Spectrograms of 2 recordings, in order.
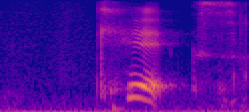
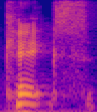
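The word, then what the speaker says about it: Kickz: Kix. That's it. Kix. Yeah. How do you spell it?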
